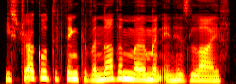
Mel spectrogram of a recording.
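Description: A woman's voice: lowish voice, fast, a little mellow, clean tone, no echo, clean studio sound. A woman author reading her own literary fiction as narrator.

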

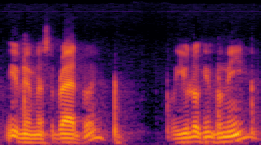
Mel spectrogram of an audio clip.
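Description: An actor playing a cool, courtly military captain and secret agent in a 1940s radio western, formal and commanding in manner. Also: male voice, deep voice, big pitch swings, quick pace, slight background noise. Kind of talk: 1940s radio drama acting. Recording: muffled old 1940s radio broadcast.

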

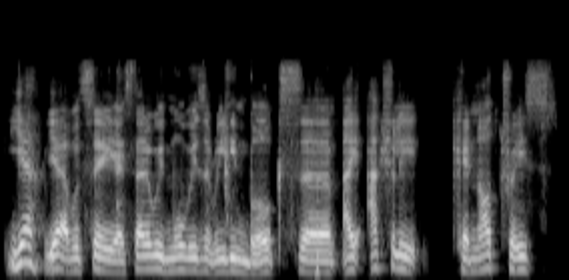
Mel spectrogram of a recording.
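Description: A man's voice: medium pitch, normal speed, no echo, lo-fi sound. A man in his thirties from Italy, with an Italian accent, speaking English as a second language as a podcast guest, talking casually with many restarts and fillers. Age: 30s. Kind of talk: casual interview conversation.

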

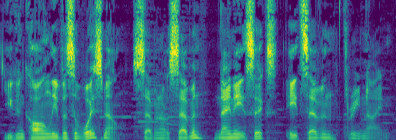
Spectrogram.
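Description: A man's voice: low-pitched, expressive, moderate pace, creaky, soft background music. A man announcing a scripted podcast outro.

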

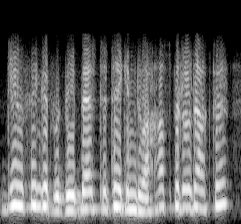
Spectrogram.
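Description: A woman plays a devoted wife who keeps soothing her ailing husband, soft and breathy. The voice comes through a thin, phone-like old radio recording. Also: fairly high pitch, very fast, natural voice. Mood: gentle. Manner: soothing, pleading. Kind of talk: 1940s radio drama acting.

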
